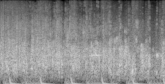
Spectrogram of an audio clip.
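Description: A crowd of schoolchildren clapping, over background music with a steady beat.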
